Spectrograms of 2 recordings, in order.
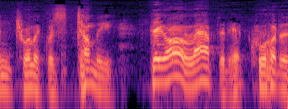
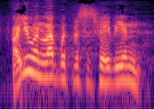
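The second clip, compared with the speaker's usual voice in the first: pointed accusation; 6 semitones higher, faster than usual. Acted. Detective's pointed accusing question.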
